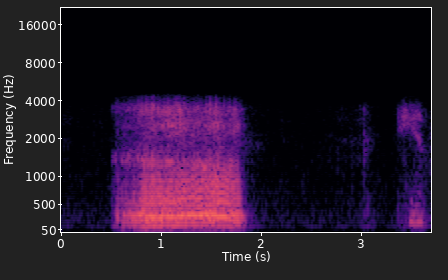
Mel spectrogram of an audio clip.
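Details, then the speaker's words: Snoring of a sleeping woman, recorded in the dark by someone lying right next to her who says it keeps them awake and thinks it could be heard from another room: one long, rough, rattling snore, then quiet breathing and a softer sound. "this is dinosaurs R snoring a this is why I can't sleep"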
